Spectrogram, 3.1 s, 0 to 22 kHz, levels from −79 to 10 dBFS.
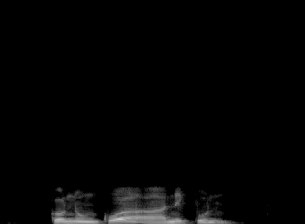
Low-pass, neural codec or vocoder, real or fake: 3.6 kHz; codec, 16 kHz, 2 kbps, X-Codec, WavLM features, trained on Multilingual LibriSpeech; fake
